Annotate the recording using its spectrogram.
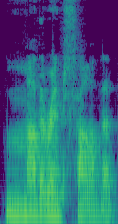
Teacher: for me there's a intrusive r between mother and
